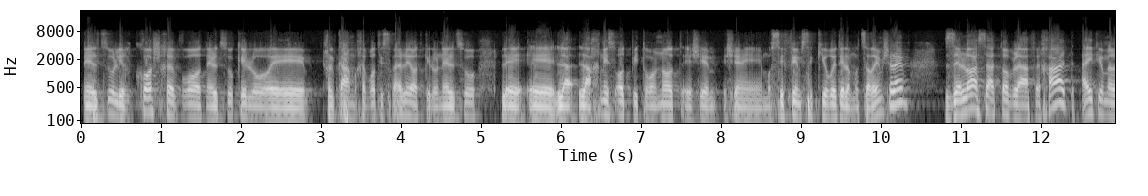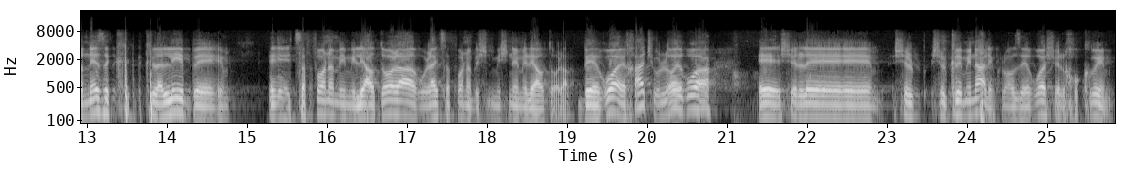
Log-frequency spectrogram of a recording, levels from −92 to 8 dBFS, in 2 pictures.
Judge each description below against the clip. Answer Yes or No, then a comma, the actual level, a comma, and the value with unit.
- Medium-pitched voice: No, low, 110 Hz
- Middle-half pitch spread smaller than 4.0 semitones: Yes, average, 3.5 semitones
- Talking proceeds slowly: No, average, 115 wpm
